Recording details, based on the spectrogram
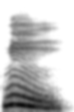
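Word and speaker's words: knee: نت نت نت وكلمه زي كلمه مثلا الركبه ني ني ني ال هنا يا مت ققولك يس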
